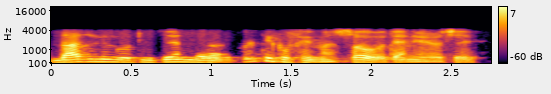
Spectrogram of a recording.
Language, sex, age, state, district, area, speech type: Nepali, male, 18-30, West Bengal, Darjeeling, rural, conversation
